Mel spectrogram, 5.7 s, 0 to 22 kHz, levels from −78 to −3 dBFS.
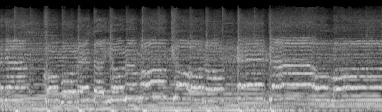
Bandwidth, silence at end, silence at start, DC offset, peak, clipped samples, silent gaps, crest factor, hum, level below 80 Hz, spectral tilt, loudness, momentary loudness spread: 18 kHz; 0 s; 0 s; under 0.1%; -4 dBFS; under 0.1%; none; 12 dB; none; -26 dBFS; -5 dB/octave; -17 LUFS; 2 LU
